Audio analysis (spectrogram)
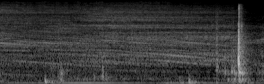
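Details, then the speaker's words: Miele Revolution 700 vacuum with its original burst exhaust filter refitted: strained, airy hiss as air struggles to get out through the blocked filter; sounds much clearer without it, motor slightly whiny. "Wow. I can actually hear it hissing like the air's struggling to get"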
